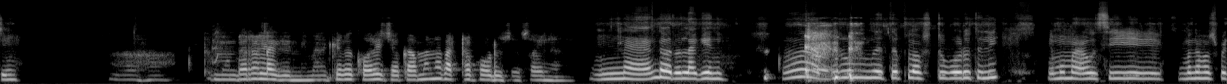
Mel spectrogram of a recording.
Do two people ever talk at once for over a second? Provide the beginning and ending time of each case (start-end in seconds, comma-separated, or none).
none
